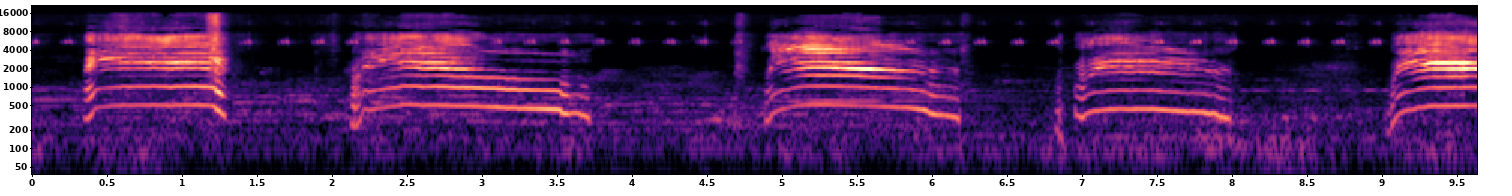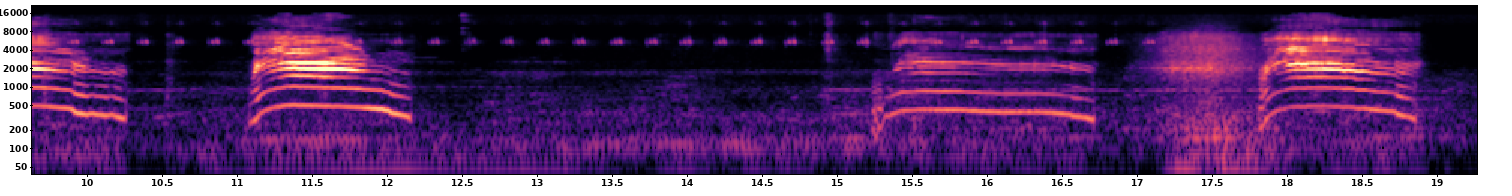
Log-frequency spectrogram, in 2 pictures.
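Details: A hungry homeless cat that visits daily for milk meows repeatedly, about eight arching meows at irregular intervals of roughly two seconds, with a low hum and a brief noisy burst near the end.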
